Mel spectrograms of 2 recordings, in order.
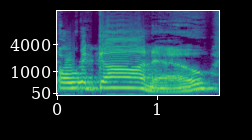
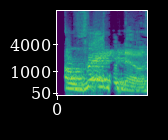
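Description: First: Oregano is said with a British pronunciation. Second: Oregano is said with an American pronunciation.

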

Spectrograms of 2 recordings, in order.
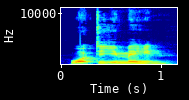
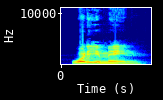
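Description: First: Every word is said fully and separately. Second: The words are run together and reduced, quickly. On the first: "I say the proper English phrase" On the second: "I'll repeat the pronunciation shift one"

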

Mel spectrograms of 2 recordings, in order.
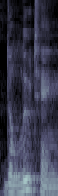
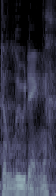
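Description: First: The middle t is a clear t sound. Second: The middle t is a soft flap. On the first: The speaker calls it right. "That's diluting" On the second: The speaker calls it wrong. "not diluting. ... that's called alveolar flapping"

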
